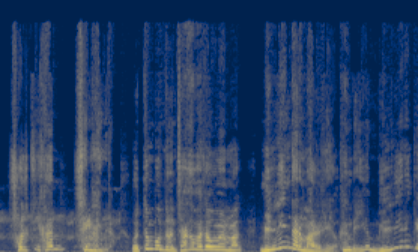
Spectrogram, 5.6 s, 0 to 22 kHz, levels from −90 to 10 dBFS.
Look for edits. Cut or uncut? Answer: cut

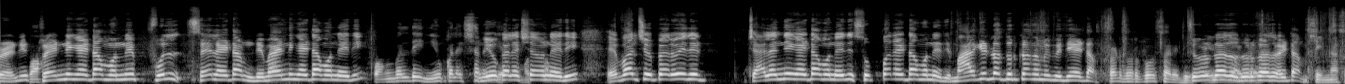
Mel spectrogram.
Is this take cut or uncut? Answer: uncut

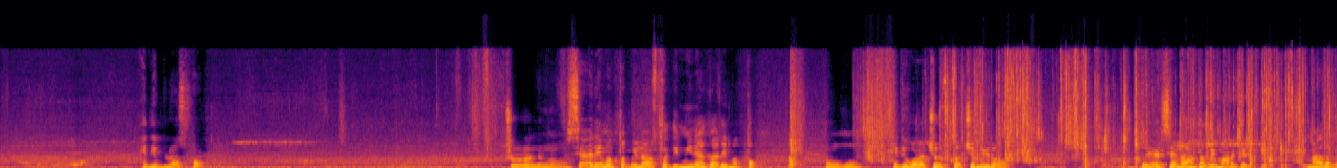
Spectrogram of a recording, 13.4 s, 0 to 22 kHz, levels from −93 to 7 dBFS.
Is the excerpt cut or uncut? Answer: uncut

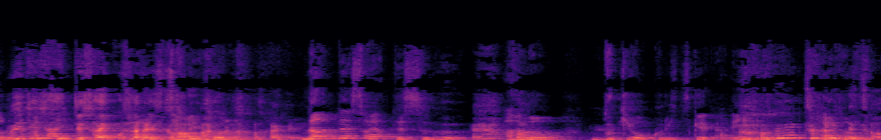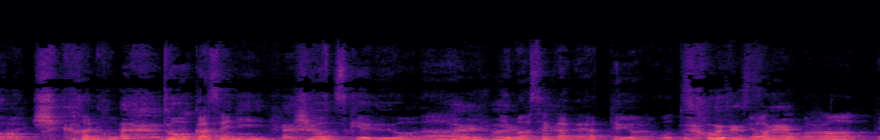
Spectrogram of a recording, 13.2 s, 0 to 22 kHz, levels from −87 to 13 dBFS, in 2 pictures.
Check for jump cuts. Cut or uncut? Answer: uncut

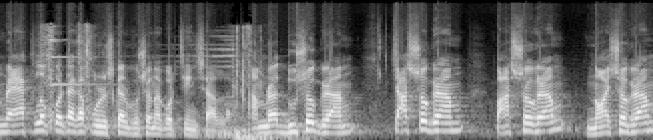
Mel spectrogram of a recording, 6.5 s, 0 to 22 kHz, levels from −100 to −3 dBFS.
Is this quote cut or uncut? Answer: cut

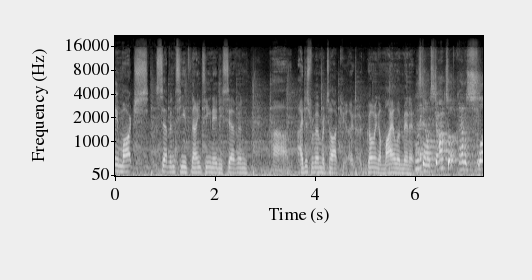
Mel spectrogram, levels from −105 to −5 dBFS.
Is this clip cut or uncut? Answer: cut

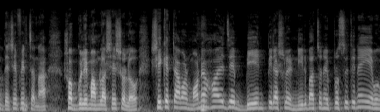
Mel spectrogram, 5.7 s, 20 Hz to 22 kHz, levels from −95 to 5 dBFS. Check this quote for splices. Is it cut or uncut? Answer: uncut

